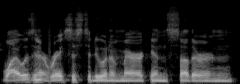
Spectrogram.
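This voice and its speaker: Very deep-voiced joking man from Israel. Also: fairly even intonation, quick pace, a little mellow. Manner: jokey, leans on "like" while telling stories. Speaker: co-host. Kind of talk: casual storytelling chat.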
